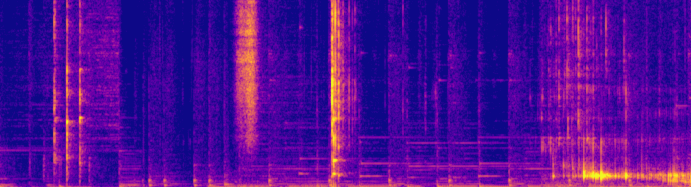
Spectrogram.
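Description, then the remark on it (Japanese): Golden ale is poured into a glass with small clinks and drips, a brief hiss of liquid midway, and a frothy, fizzing pour swelling near the end. No one speaks. “はいついでみました色はですね、まあ、ちょっとね濁ってますかねで暗めのゴールドといった感じでしょうか”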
